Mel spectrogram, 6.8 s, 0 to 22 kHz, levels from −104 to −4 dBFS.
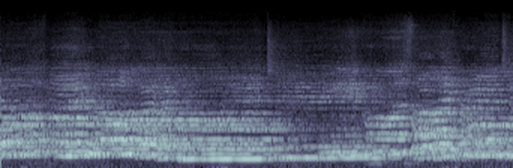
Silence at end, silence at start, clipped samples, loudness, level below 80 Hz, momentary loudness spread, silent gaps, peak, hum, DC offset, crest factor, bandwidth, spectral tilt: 0 s; 0 s; under 0.1%; -33 LUFS; -76 dBFS; 7 LU; none; -18 dBFS; none; under 0.1%; 14 dB; 12 kHz; -6 dB/octave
